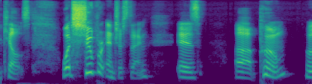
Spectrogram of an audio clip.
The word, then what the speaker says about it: Poom: What's super interesting is Poom, who it's pronounced Poom, by the way, not Pume. Figured that out in a Travis Gafford interview when they asked him. It's Poom. He's silent.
